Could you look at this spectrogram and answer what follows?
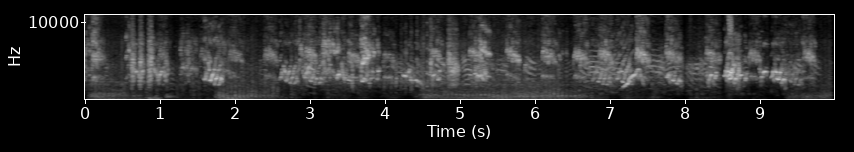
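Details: Colour budgerigars with growing chicks, a dense chorus of overlapping chirps, squawks and warbling chatter, high and continuous, with a few louder sharp calls near the end and soft low rustling underneath.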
